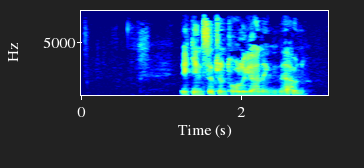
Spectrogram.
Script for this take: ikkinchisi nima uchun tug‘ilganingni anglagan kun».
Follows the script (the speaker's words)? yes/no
no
